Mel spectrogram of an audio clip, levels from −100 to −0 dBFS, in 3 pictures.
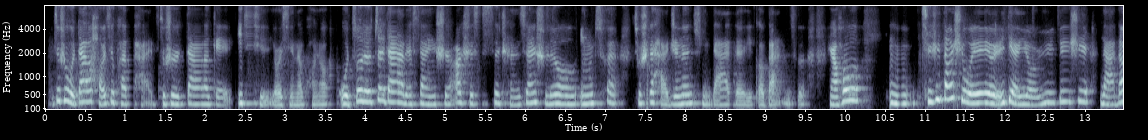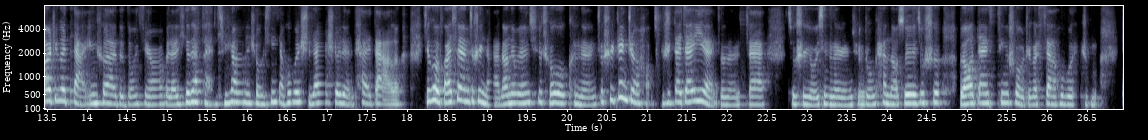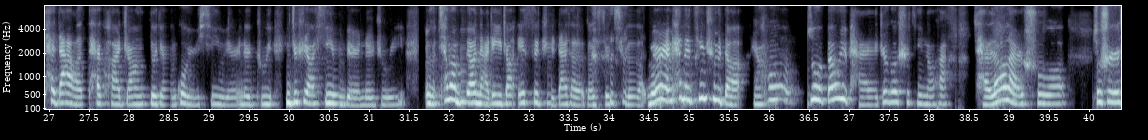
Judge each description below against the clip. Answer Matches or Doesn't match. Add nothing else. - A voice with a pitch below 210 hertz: Doesn't match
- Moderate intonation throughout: Matches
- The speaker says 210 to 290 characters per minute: Doesn't match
